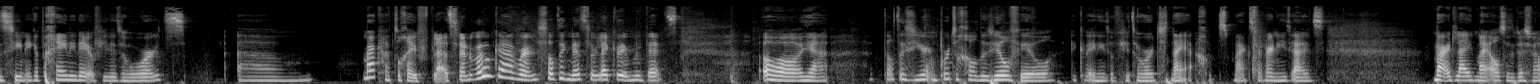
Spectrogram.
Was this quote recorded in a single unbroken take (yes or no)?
yes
